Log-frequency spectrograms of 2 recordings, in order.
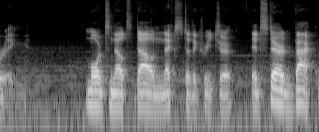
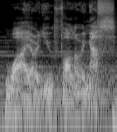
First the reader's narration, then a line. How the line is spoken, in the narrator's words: Yuretsi growled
